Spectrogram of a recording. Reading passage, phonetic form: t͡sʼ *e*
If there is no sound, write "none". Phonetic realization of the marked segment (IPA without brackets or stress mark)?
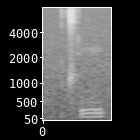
i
